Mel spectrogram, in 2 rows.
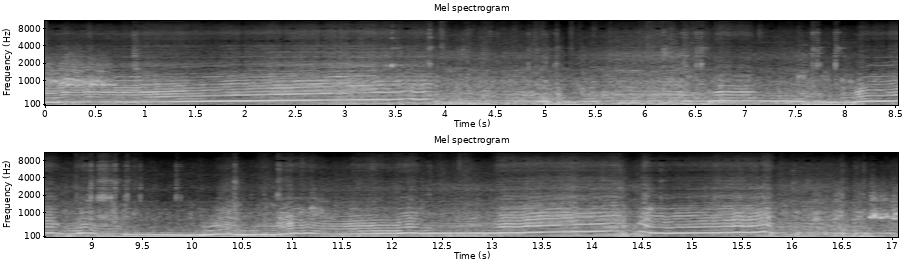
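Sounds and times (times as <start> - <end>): car engine accelerating: 0.0 - 17.0
sharp clicks and knocks: 3.3 - 12.9.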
